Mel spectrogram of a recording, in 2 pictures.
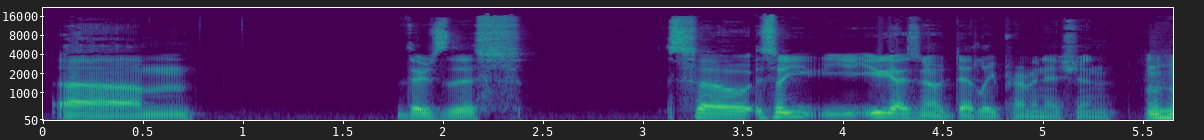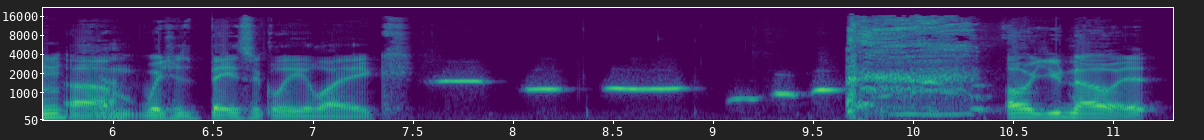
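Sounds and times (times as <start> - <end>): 
speech: 0.1 - 0.9, 1.8 - 2.5, 3.1 - 7.6, 10.4 - 11.3
whistled video game soundtrack melody: 7.6 - 9.7.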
